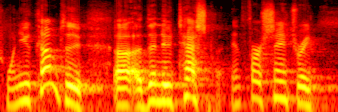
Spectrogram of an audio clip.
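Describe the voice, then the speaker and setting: A man with an Alabama accent and a high pitch. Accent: Southern US (Alabama). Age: 70s. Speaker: preacher. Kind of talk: sermon. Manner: halting, frequent fillers.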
